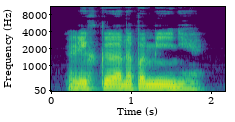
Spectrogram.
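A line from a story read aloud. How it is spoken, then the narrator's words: Grumbling. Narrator (Russian): проворчал тот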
